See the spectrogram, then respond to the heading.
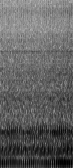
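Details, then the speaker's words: UAZ Patriot engine after rebuild, warmed to operating temperature with the fan cycling, restarted at idle: steady, quiet, even idle with smooth low hum, no knocking or ticking; oil pressure gauge connected, engine healthy. "давай заводи моторчик работает тихо ровно"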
